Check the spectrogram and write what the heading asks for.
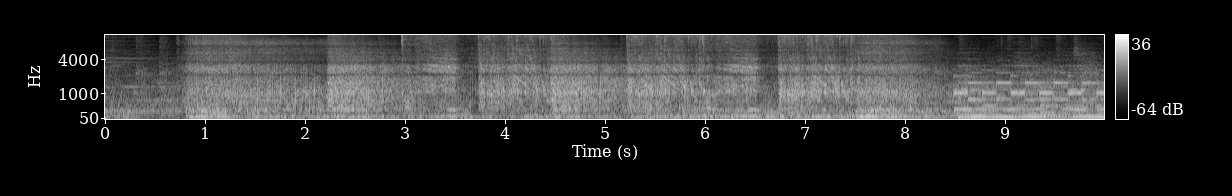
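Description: Lightning Link slot machine's electric-zap sound effect as lightning strikes the coin symbols and their values are added up: a long noisy crackle broken by two short gaps. About eight and a half seconds in, it gives way to a chiming jingle from the machine.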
